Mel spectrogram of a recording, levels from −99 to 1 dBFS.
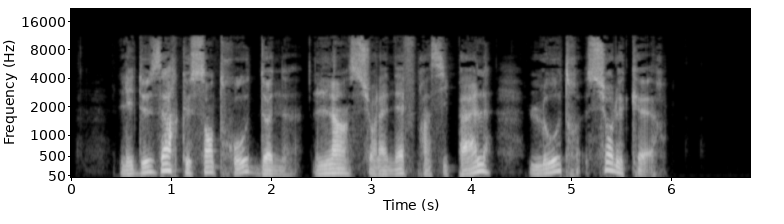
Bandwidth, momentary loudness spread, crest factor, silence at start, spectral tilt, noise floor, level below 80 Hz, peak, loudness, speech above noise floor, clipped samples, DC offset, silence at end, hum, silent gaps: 11.5 kHz; 11 LU; 24 dB; 0.5 s; -4.5 dB/octave; -88 dBFS; -44 dBFS; 0 dBFS; -23 LUFS; 65 dB; under 0.1%; under 0.1%; 0.9 s; none; none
